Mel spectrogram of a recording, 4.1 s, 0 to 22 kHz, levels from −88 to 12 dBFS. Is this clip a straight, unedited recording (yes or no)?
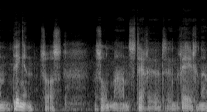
no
